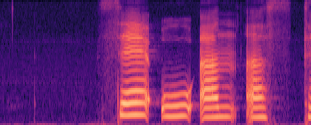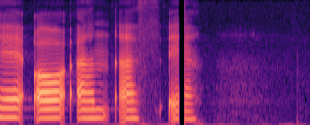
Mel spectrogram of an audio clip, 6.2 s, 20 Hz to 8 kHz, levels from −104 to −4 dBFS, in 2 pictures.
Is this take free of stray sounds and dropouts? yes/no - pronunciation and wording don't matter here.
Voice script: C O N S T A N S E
no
